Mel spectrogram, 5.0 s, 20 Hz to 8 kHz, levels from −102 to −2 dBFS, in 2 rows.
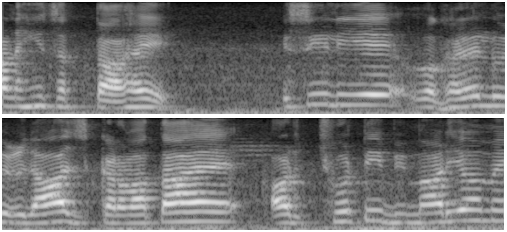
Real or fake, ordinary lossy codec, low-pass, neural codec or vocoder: real; none; none; none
